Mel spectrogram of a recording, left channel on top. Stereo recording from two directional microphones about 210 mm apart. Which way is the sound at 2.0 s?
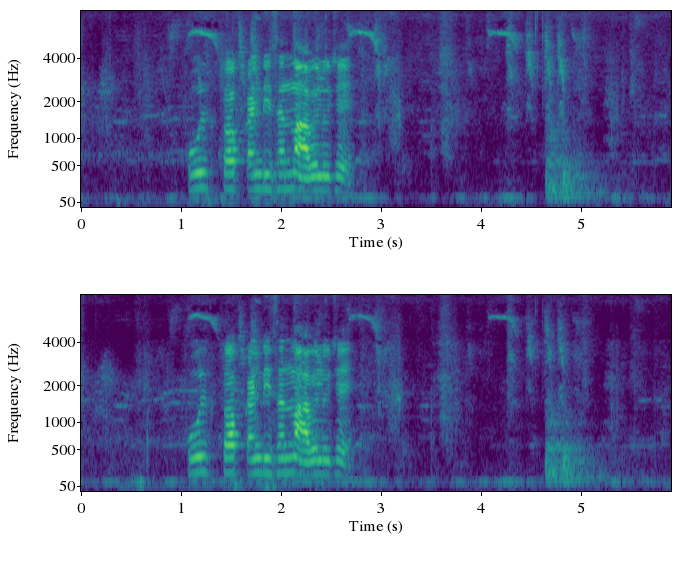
25° right (ahead or behind).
